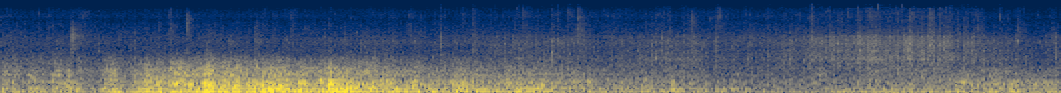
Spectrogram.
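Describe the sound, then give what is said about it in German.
Steady rain pours down with a low rumble of thunder rolling underneath, loudest early on and then settling into a constant wash of falling water. No one speaks. “Ein bisschen Hausarbeit, ein bisschen Ballast ins Tagebuch abwerfen, das alles hilft durch die Regentage.”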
